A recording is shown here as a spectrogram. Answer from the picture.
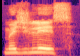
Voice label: "mizhlis", Archi

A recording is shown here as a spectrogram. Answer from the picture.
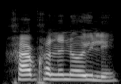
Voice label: xabxilinoj erg, archi

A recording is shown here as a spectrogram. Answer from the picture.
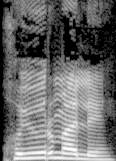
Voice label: "qujurma", Archi

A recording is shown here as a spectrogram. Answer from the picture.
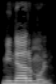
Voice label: "minar", Archi

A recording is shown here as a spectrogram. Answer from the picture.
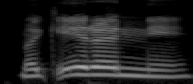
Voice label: "mikiiran", Archi

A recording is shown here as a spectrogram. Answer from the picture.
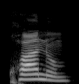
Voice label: "qwan", Archi

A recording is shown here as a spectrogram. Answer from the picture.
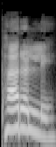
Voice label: "parala", Archi

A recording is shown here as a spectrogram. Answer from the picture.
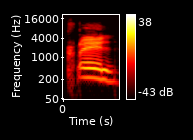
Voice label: "qiel", Archi

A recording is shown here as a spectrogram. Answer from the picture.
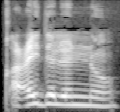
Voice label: "qiaidilinnu", Archi

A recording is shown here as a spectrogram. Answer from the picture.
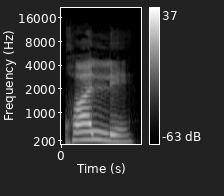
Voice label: "qwal", Archi

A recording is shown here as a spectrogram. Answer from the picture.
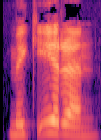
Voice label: "mikiiran", Archi

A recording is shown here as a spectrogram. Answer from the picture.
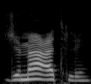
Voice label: "zhamaat", Archi

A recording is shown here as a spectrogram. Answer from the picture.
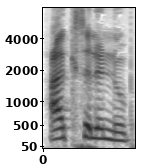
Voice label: "iaksilinnub", Archi

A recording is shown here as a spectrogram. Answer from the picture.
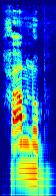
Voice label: "xamnub", Archi

